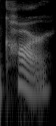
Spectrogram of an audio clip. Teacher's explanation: uses a low back position. Your tongue pulls back low in your mouth. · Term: long A sound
